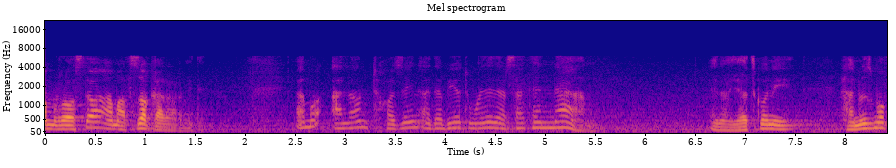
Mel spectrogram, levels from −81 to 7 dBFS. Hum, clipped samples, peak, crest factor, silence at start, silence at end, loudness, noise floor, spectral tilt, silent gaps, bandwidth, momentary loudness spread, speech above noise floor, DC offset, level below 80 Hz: none; under 0.1%; -2 dBFS; 24 dB; 0 s; 0 s; -25 LUFS; -45 dBFS; -7 dB/octave; none; 6.4 kHz; 24 LU; 21 dB; under 0.1%; -52 dBFS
